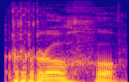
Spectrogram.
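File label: male, spanish; red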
